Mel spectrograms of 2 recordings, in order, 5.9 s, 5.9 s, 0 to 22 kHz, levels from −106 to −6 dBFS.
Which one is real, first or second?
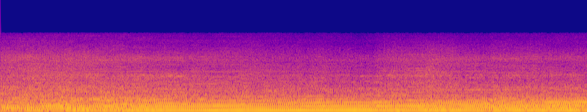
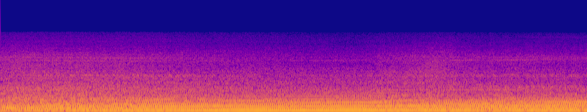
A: second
